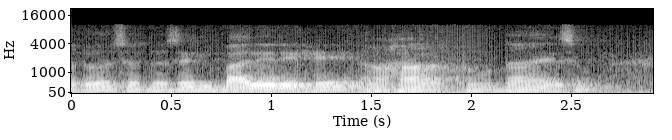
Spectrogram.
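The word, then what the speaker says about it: בדרך: Eso no es el badereje, ajá, no, nada de eso. Esto es simplemente baderej. Al final no suena. En el vocabulario con melej lo teníamos. No es meleje, es melej. No es badereje, es baderej.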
